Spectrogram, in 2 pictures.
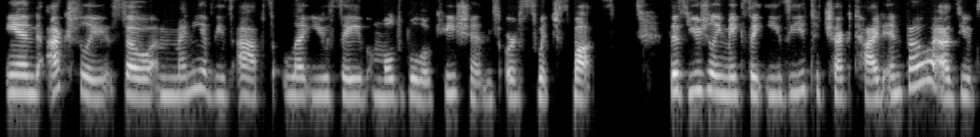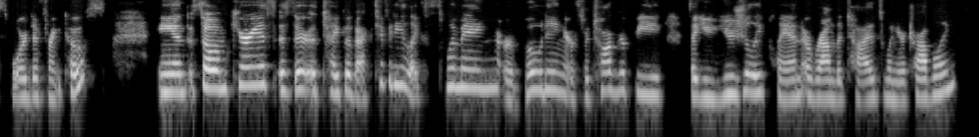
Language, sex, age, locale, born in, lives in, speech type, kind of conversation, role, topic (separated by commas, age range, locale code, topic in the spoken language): English, female, 25-29, en-US, United States, United States, read, expert-assistant, expert, What causes ocean tides?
